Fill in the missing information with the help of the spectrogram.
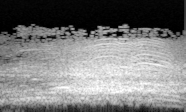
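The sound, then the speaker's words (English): A crowd shouts the word "respect" together on a count of three in one loud, sustained yell that swells and holds for about two seconds, many voices blending into a single roar. “on my count of three, I want everybody to yell respect.”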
